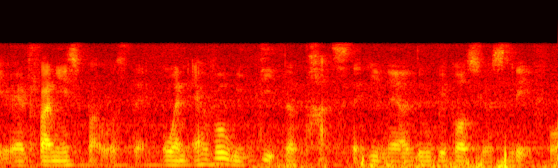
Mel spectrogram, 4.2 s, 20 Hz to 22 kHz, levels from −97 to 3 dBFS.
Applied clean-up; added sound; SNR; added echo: none; Bowed string instrument; 19 dB; none.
